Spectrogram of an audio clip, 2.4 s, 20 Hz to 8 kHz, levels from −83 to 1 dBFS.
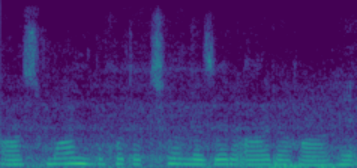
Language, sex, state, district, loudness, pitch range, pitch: Hindi, female, Uttarakhand, Uttarkashi, -36 LUFS, 220-245 Hz, 230 Hz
